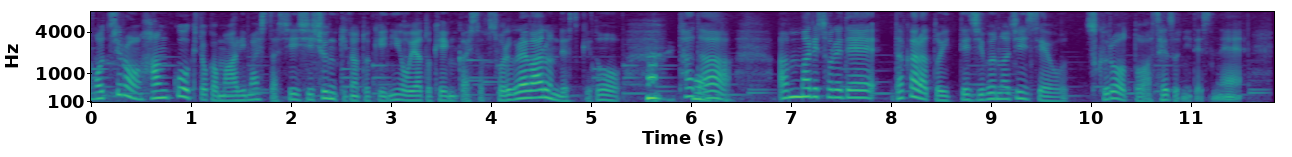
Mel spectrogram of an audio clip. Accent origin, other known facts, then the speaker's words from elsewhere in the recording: Aichi, Japan; 愛知県に生まれ育ってで、うんうん、まあ、ゴリゴリの名古屋文化といいますか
